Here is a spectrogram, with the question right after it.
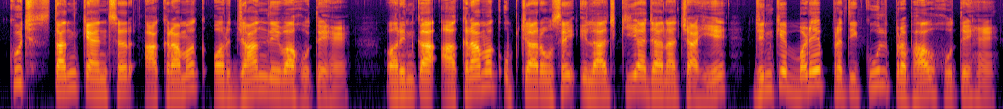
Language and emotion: Hindi, neutral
